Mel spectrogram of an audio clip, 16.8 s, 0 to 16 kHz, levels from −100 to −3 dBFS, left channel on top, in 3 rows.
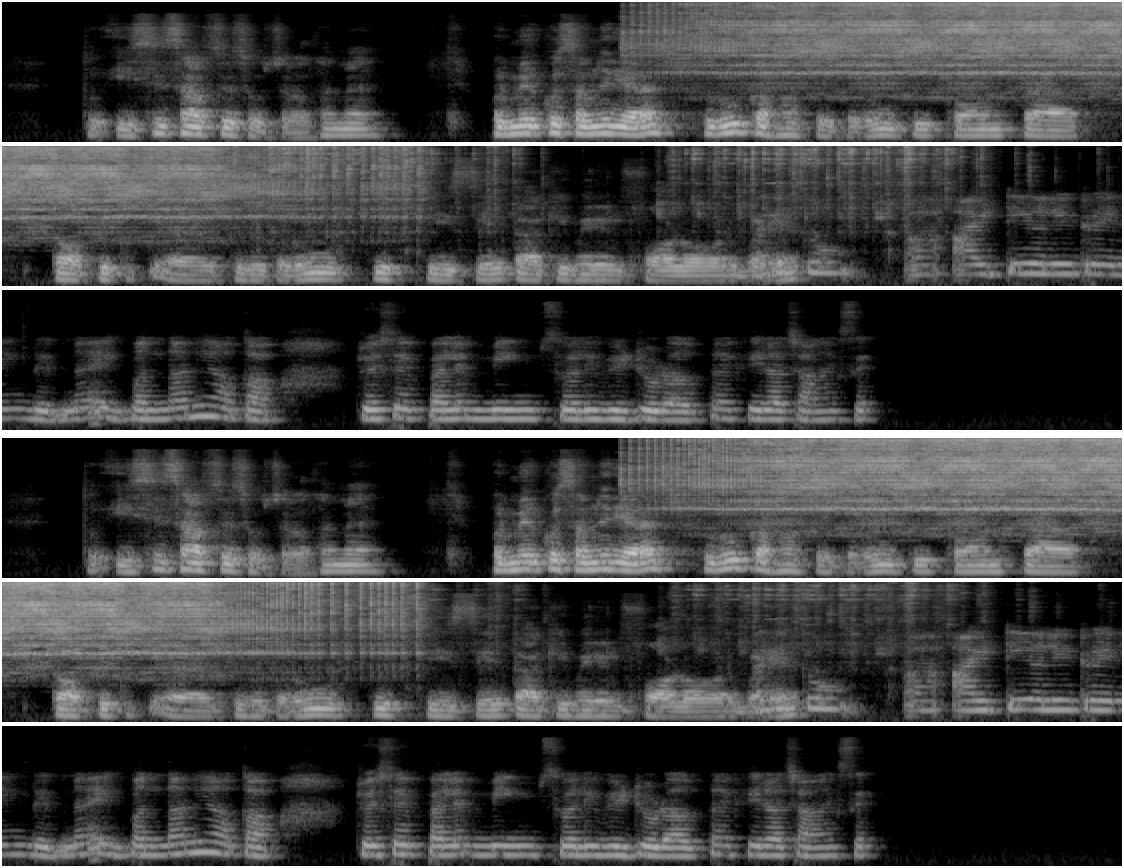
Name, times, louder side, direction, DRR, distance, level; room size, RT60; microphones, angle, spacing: voice 1, 0.4-1.9 2.5-5.5 5.9-9.6, left 1 dB, 15° right, 0.8 m, -39 dB
sound 1, 3.1-7.7, right 4 dB, 75° right, 1.0 m, -31 dB
Keys jangling, 4.6-4.7 4.9-5.6 5.9-8.3 8.9-11.1, left 6 dB, 90° left, 0.8 m, -49 dB
voice 2, 9.4-15.5, equal, 45° right, 0.6 m, -45 dB
2.9 x 2.6 x 2.3 m
head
